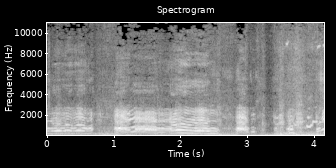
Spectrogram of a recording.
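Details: Excited Norwegian Elkhound mix with a Labrador mix and Rat Terrier riding in a car cargo pen toward a pet store; long wavering tonal howl-whines in drawn-out bursts, short barks between, low engine hum throughout.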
